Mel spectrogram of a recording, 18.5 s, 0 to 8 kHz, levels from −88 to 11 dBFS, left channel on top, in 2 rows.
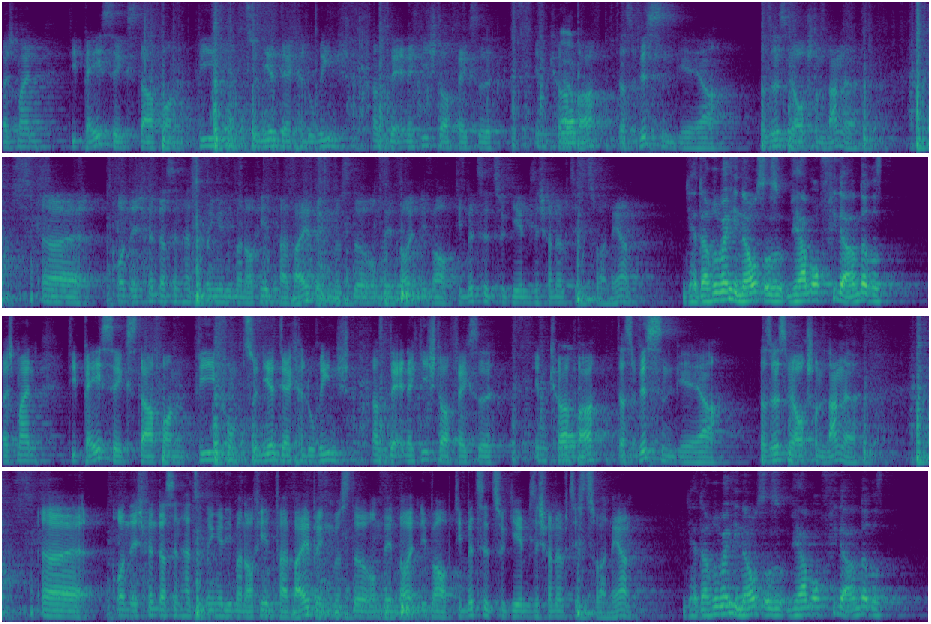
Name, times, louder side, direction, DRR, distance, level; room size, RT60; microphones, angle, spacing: voice 1, 0.0-4.9 5.3-7.2 7.6-8.8 9.6-10.1 10.4-15.6, right 4 dB, 85° right, 0.7 m, -32 dB
sound 1, 1.4-6.7 7.6-13.9 15.0-15.1, left 1 dB, 35° left, 0.9 m, -37 dB
voice 2, 16.1-18.1, left 4 dB, 70° left, 0.5 m, -24 dB
17.5 x 10.5 x 3.7 m
head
